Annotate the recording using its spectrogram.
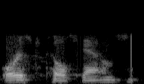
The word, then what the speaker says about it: Orest Pilskalns: Yeah, it's Orest Pilskalns, and it's a Latvian name, but I grew up in Montana, and that's where we're based right now.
